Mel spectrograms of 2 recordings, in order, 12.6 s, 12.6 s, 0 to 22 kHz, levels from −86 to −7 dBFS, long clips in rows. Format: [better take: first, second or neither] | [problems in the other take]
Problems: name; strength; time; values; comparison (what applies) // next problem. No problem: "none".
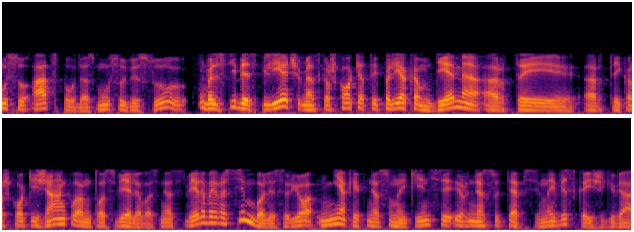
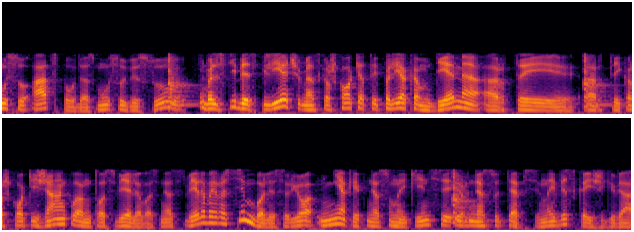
first | background sound (Snare drum); 13 dB below the speech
